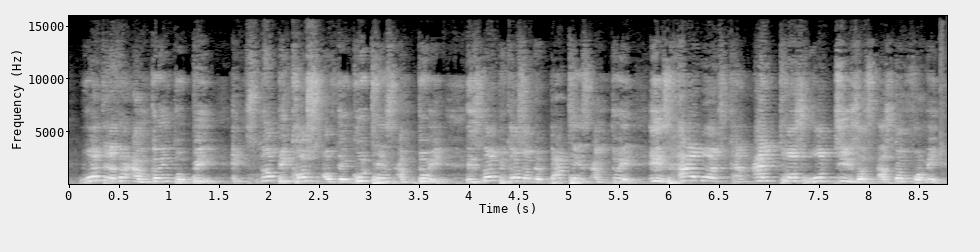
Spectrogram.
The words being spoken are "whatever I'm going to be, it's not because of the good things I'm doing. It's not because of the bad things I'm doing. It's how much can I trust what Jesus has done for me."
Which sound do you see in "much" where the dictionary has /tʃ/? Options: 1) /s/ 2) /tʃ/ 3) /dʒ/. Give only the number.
1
